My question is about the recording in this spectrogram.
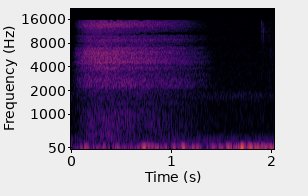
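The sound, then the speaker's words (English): A deep, breathy inhale drawn through the nose from the bottom of the belly during a meditation, fairly loud, lasting over a second before it fades into quiet, with a soft low rumble underneath. “We begin by taking 3 deep breaths from the bottom of our belly.”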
